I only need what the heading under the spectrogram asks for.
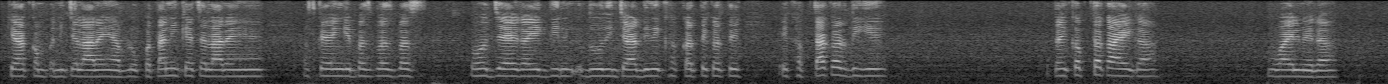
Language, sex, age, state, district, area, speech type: Urdu, female, 30-45, Uttar Pradesh, Mirzapur, rural, spontaneous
